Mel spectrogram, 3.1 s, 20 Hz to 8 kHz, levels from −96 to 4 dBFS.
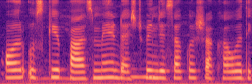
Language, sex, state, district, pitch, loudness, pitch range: Hindi, female, Odisha, Khordha, 255 Hz, -16 LUFS, 240-265 Hz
